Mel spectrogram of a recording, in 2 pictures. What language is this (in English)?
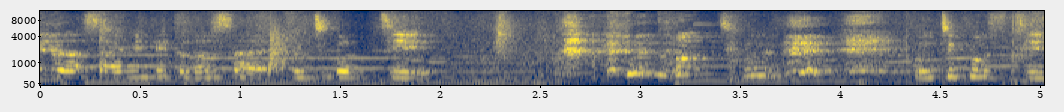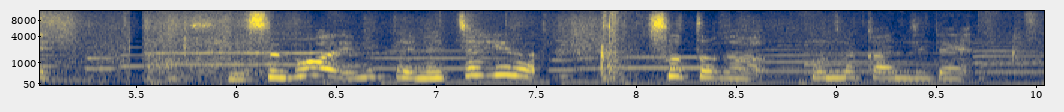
Japanese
